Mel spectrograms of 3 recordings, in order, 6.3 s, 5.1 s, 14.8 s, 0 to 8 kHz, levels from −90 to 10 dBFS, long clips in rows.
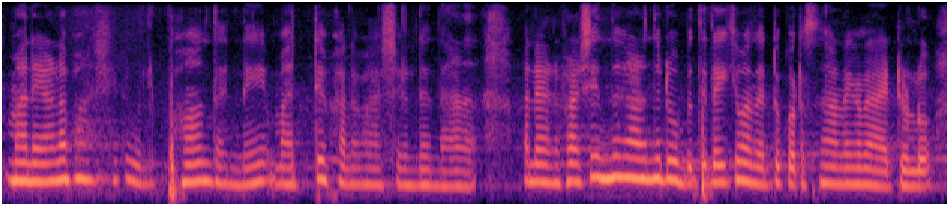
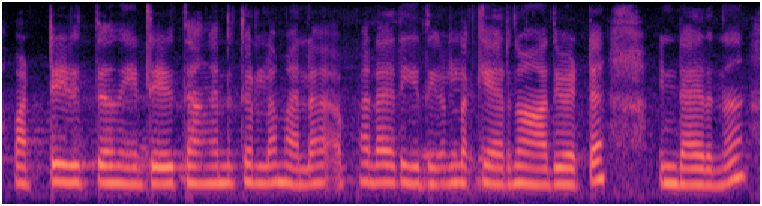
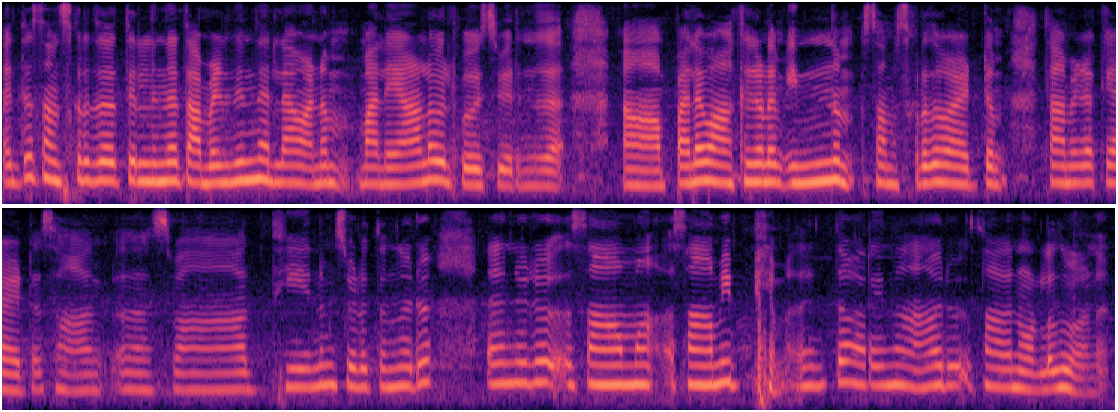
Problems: background sounds at intervals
